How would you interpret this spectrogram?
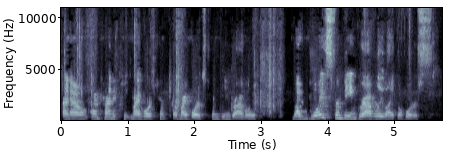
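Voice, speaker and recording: A woman's voice: mid-range voice, fairly even intonation, a little fast, poor audio. A woman co-hosting a casual business coaching chat, talking informally and emphatically and explaining with examples. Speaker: co-host and marketing coach.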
